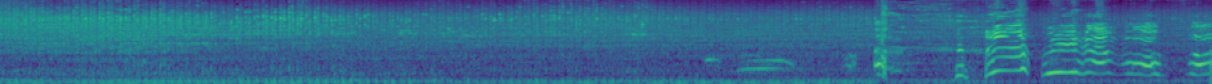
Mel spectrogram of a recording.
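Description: A lawn mower engine runs loudly up close with a steady, throbbing drone while it cuts grass, and voices talk over it toward the end.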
